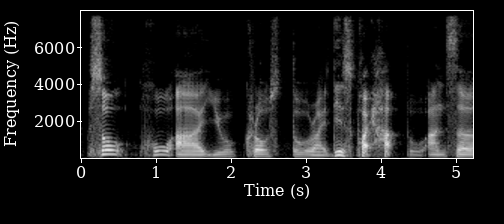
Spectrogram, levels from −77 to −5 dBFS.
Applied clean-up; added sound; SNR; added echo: none; none; none; reverberation time 0.2 s.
